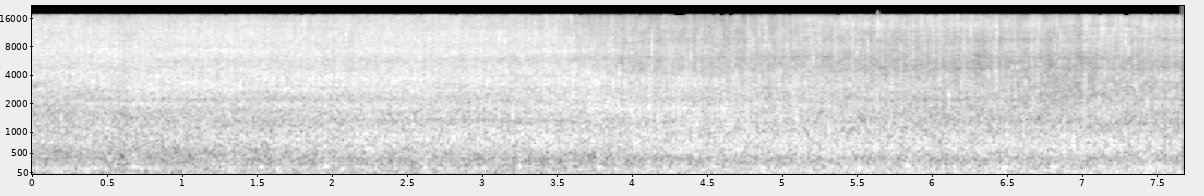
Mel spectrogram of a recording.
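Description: Chicken wings sizzling in a hot frying pan over high heat: a steady hiss that eases a little about halfway through.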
